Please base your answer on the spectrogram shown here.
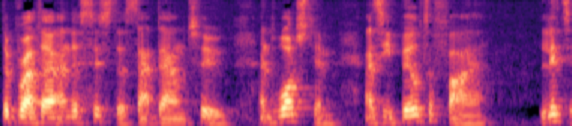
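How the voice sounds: Reading in a natural voice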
